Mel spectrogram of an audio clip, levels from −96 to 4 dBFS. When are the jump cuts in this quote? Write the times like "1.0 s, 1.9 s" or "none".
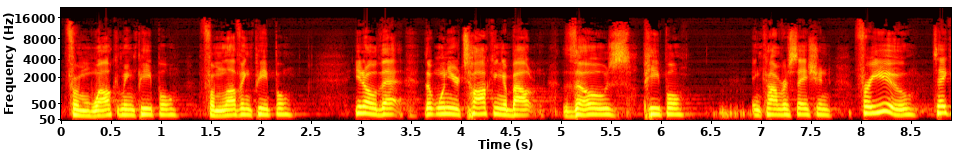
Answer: none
